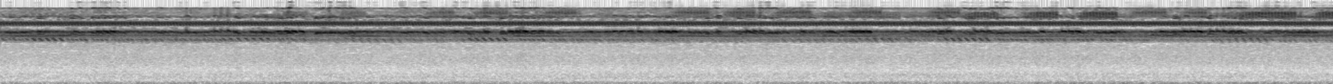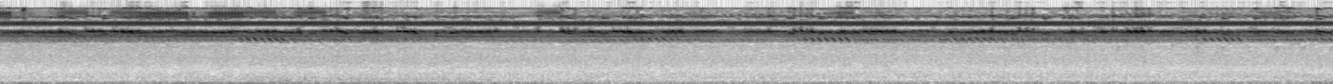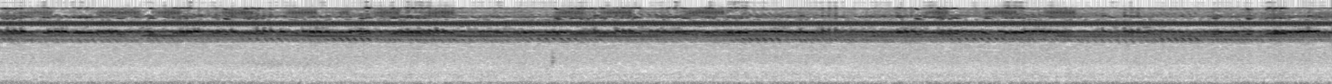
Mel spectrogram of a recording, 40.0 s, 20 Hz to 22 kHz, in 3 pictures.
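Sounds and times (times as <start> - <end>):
insects trilling: 0.0 - 39.9.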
